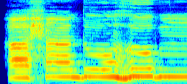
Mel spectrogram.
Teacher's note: di sini ha bawah tenggorokan. Kemudian sifatnya alhamas, mengalir. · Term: alhammas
